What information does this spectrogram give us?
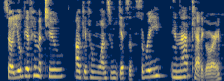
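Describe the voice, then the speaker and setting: Canadian woman cohosting a podcast, chatty and playful, kinda high voice. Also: lively intonation, normal speed, darkish tone. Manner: chatty, laughs often, playful. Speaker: podcast co-host. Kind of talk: casual chat, scoring popes.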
